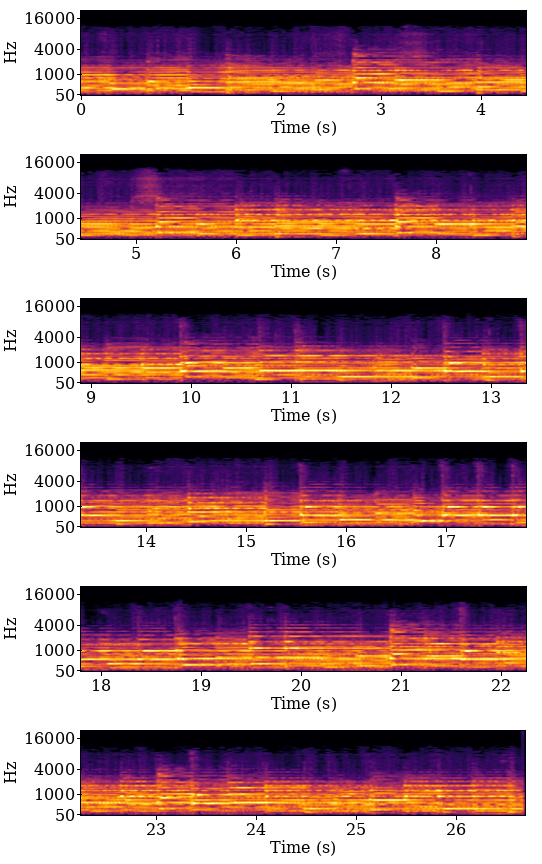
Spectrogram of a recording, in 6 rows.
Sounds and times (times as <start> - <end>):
Music: 0.0 - 26.6.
